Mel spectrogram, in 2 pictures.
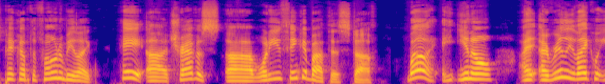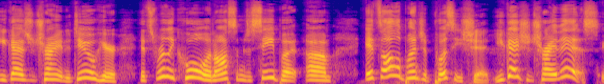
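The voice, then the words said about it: Imitates another person's nice-guy voice. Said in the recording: “probably the best impersonation I've ever done of anybody. That's exactly how Travis Pastrana talks. He's like the ultimate nice guy ever.”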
